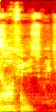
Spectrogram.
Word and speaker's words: often: I do pronounce the R in February and I don't pronounce a T in often.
